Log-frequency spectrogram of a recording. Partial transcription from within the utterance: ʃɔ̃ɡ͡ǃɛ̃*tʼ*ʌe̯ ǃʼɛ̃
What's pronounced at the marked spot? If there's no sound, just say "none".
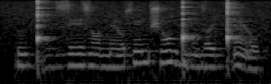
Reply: d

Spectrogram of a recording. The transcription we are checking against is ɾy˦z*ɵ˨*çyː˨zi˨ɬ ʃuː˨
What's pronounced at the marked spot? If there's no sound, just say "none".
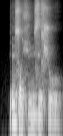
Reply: o˨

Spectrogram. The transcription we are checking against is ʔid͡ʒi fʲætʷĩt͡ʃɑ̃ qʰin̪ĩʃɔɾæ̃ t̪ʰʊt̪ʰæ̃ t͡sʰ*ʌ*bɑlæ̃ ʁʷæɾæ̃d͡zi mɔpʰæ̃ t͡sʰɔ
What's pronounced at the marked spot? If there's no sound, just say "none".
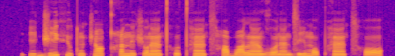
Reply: ɑ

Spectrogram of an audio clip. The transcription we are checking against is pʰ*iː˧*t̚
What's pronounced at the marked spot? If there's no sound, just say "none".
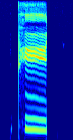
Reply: yː˧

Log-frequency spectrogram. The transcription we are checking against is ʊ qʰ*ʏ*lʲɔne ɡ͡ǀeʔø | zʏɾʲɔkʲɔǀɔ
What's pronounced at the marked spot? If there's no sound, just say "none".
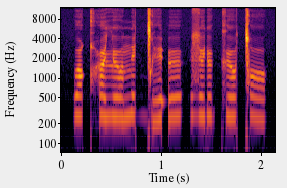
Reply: y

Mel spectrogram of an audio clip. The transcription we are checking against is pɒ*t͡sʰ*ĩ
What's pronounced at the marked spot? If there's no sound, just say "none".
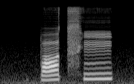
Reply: t͡sʰ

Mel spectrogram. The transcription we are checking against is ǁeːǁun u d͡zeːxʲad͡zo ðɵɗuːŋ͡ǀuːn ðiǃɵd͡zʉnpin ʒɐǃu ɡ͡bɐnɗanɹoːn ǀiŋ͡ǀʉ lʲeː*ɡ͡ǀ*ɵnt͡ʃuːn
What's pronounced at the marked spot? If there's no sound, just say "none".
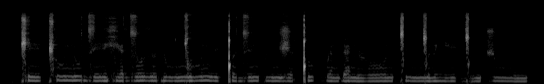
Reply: ɡ͡ǀ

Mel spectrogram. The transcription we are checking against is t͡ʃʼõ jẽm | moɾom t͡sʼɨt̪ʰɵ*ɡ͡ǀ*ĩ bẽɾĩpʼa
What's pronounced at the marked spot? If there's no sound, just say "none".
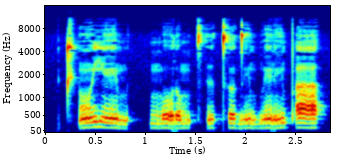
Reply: d̪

